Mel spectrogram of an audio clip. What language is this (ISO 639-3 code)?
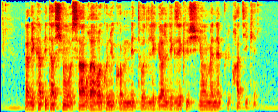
fra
